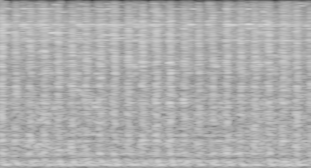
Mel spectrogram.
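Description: Rapid automatic gunfire from a battle scene in The Boys, a loud, sustained burst of evenly spaced shots rattling without pause, with no voices over it.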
